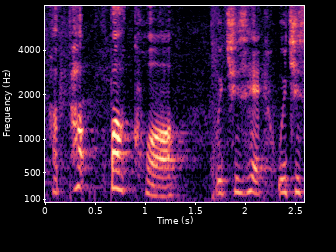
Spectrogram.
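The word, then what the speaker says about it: Baqua: It's a bakwa. It's spelled B-A-Q-U-A. Bakwa.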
